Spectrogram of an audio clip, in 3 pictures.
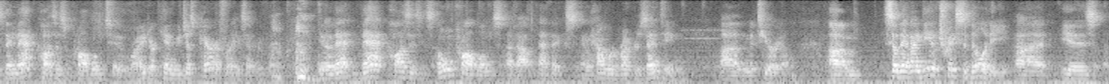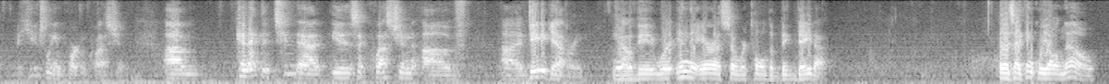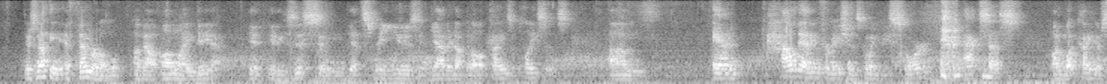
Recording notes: Speaks at the SRHE Digital University Network event: Methodology and Ethics for Researching the Digital University.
